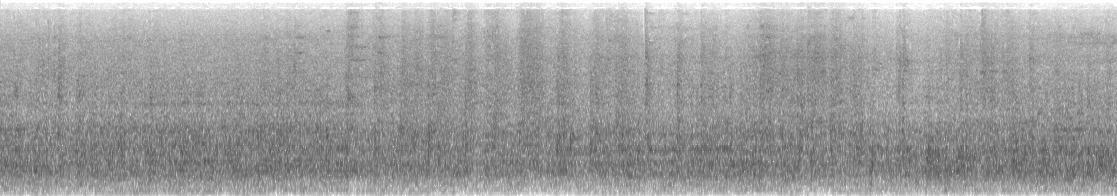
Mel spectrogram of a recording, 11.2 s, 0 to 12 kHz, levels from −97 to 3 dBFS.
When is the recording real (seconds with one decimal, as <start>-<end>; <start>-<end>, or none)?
0.0-3.4; 3.9-11.2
